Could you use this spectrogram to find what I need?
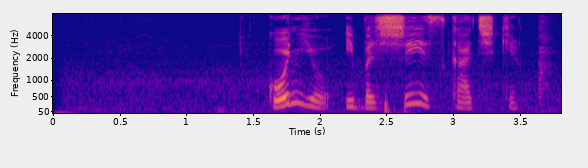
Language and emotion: Russian, positive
